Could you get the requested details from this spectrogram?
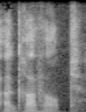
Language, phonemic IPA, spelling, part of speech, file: French, /a.ɡʁa.vɑ̃t/, aggravante, adjective, Fr-aggravante.ogg
- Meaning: feminine singular of aggravant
